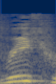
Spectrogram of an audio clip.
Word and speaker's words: Reek: Corey Kenobi from the United States says, Reek, reek, it rhymes with cheek, and he drew a penis.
